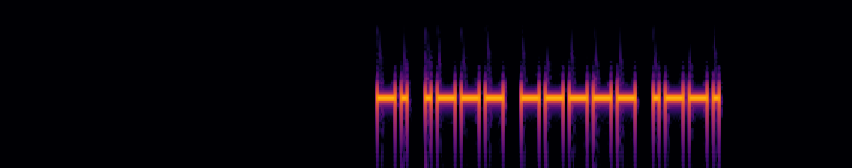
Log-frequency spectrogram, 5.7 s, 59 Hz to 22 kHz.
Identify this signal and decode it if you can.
Morse code, heard as a keyed tone, about 30 wpm, 700 Hz. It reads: NJ0P
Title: USA Call Signs - 4 Characters - Repeated 3x - 30wpm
